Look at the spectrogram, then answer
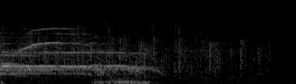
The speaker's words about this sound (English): Can I get a clap in the house?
